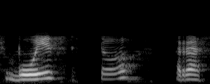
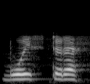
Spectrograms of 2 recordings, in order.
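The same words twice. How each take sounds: First: बोइस्टरस split into बोइस, ट, रस; syllable by syllable. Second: Said in the usual way. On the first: Shown as a demonstration. Teacher shows how to read without Hindi, बोइस्टरस in pieces. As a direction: break up बोइस्टरस with pauses. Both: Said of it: "आपको इस तरीके से इनको पढ़ना है".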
